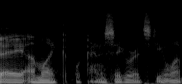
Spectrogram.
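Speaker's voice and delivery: put-on hushed whisper. Retelling a quiet question at a store counter: imitating own hushed whisper. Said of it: "sotto voce".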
